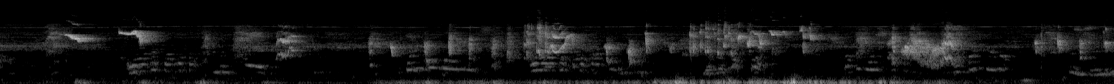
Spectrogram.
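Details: Awar-awar seven months old beginning its song, a lively string of high chirps, squeaks and chattering notes, with low fluttering sounds through the middle.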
